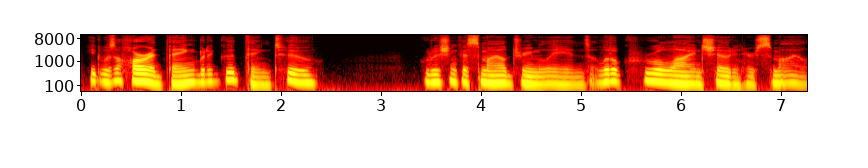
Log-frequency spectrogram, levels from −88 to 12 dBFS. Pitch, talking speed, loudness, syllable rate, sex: 130 Hz, 180 wpm, -19 LUFS, 5.1 syllables/s, male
